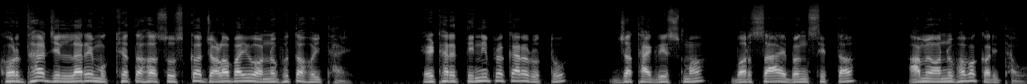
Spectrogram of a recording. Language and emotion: Odia, neutral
